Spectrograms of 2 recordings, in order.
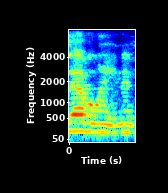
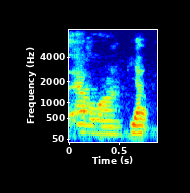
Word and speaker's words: Avalon: I bet everybody says Aveline, don't they? But it's not. It's Avalon.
